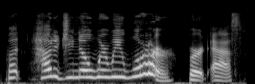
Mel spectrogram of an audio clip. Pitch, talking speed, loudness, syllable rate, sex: 300 Hz, 235 wpm, -16 LUFS, 6.4 syllables/s, female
